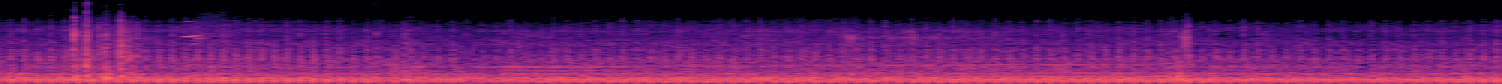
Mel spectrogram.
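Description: Jeep engine idling steadily, with a few clicks about half a second in. A faint whine runs for a few seconds as the driver's window closes and ends with a click just before the six-second mark.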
